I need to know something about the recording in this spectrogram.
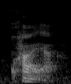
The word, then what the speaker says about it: choir: higher or higher not qua or higher difficult pronunciation but I've got to practice that choir okay now which of these sentences do you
